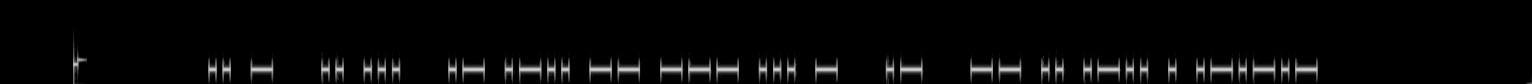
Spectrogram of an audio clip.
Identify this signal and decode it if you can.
Morse code, heard as a keyed tone, about 17 wpm, 700 Hz. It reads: IT IS ALMOST A MILE.
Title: Sentences from Top 1000 Words - Review Part 4 - 17wpm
